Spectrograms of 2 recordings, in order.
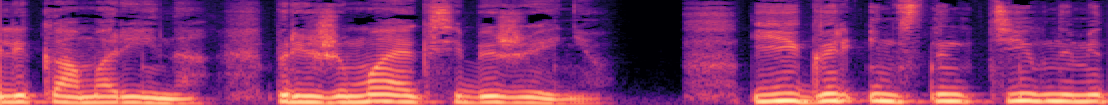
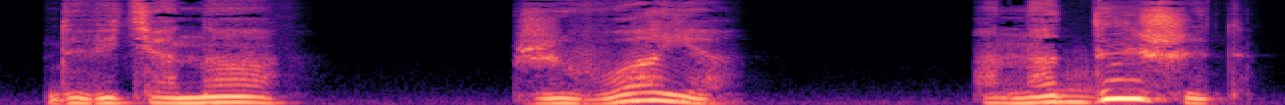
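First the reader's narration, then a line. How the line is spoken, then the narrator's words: Shocked mutter. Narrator (Russian): Васька шокированный пробормотал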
